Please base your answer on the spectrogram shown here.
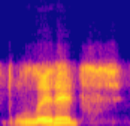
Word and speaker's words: Lititz: like it you know I just recently found out it's Lititz you could get in trouble saying that the wrong way yeah well I that's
